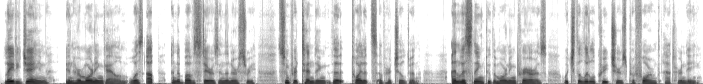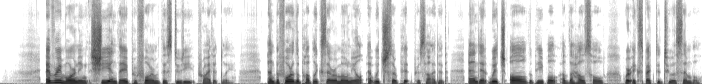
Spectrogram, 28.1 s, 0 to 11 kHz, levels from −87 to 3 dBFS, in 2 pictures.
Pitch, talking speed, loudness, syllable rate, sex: 170 Hz, 140 wpm, -20 LUFS, 4.9 syllables/s, female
